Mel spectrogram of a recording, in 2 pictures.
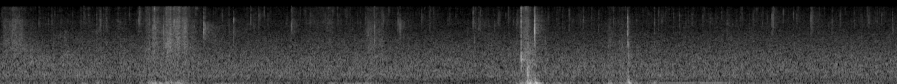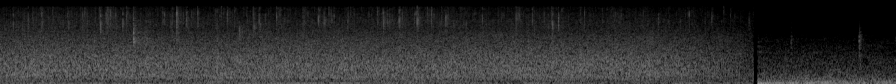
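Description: Steady rain falling, with a few sharp snaps; the loudest comes about five seconds in. Near the end the rain sound cuts off abruptly, leaving a low rumble.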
